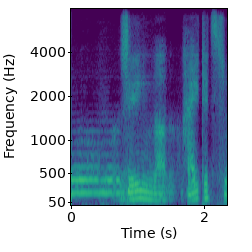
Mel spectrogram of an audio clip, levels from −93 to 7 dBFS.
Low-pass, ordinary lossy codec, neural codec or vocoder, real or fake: 7.2 kHz; Opus, 24 kbps; codec, 16 kHz, 0.5 kbps, FreqCodec, smaller model; fake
